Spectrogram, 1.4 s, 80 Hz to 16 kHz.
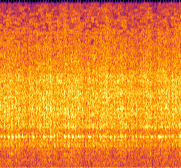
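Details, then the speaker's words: Ford 460 V8 (70s/80s) with 750 carb in a pre-runner, smelling very rich: loud, deep, lumpy idle with steady low rumble; running rich, being tuned at the carburetor. "Well, we're gonna tune it because it runs like poo-poo."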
